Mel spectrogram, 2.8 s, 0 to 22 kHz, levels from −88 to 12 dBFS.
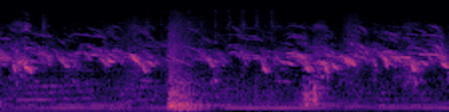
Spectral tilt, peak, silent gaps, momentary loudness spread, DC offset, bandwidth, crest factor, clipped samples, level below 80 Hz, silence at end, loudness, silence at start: -3.5 dB/octave; -24 dBFS; none; 8 LU; under 0.1%; 15.5 kHz; 16 dB; under 0.1%; -78 dBFS; 0 s; -39 LUFS; 0 s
